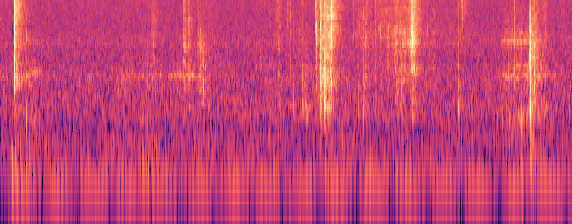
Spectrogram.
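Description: Plastic pry tool clicking and scraping against a MacBook Pro's logic board and battery connector as the connector is worked loose: about five small, separate clicks over a faint steady low hum.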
